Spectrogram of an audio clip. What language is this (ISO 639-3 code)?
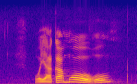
nso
